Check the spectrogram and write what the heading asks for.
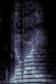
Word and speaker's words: NBDY: There's a person called, it's called, his name is spelled NBDY. Nobody. NBDY.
